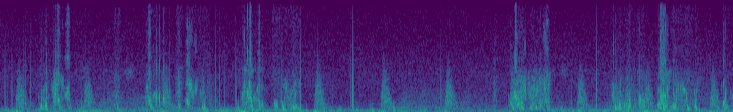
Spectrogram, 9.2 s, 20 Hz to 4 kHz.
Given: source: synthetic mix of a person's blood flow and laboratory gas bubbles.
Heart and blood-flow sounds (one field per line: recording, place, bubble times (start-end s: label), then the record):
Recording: Doppler ultrasound of blood flow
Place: subclavian vein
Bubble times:
0.47-0.89 s: bubbles
1.42-1.51 s: bubbles
1.81-2.08 s: bubbles
2.19-2.60 s: bubbles
3.00-3.34 s: bubbles
3.39-3.77 s: bubbles
6.34-6.90 s: bubbles
7.61-8.11 s: bubbles
8.18-8.75 s: bubbles
9.01-9.18 s: bubbles
From the record:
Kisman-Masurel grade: 232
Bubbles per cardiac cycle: several, 3 to 8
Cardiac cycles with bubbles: 50 to 99%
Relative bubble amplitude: moderate (0.250 to 0.450)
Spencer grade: 3 (all of the cardiac periods contain showers or single bubble signals, but not dominating or overriding the cardiac motion signals)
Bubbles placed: anywhere in the cardiac cycle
